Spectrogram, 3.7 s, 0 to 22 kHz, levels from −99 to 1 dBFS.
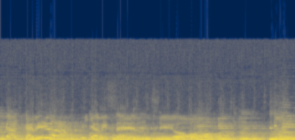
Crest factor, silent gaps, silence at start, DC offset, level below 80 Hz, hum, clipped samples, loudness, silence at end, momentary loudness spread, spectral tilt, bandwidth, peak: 8 dB; none; 0 s; 2%; -22 dBFS; none; 0.2%; -9 LUFS; 0 s; 3 LU; -8 dB/octave; 15 kHz; 0 dBFS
